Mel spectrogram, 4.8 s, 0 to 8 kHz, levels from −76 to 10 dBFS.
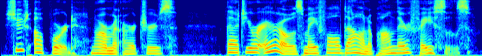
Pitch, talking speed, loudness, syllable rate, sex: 180 Hz, 160 wpm, -17 LUFS, 4.7 syllables/s, female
